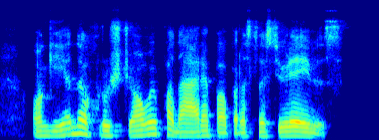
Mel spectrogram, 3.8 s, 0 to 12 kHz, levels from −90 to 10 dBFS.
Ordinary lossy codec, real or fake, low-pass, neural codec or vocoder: Opus, 16 kbps; real; 7.2 kHz; none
